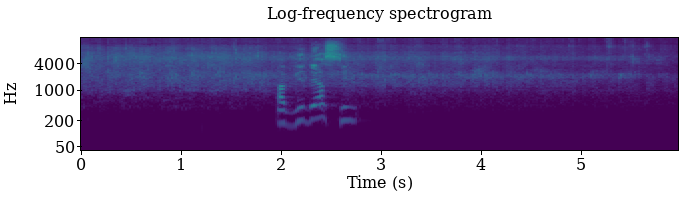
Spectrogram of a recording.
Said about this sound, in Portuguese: A vida é assim, pode aplaudir.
